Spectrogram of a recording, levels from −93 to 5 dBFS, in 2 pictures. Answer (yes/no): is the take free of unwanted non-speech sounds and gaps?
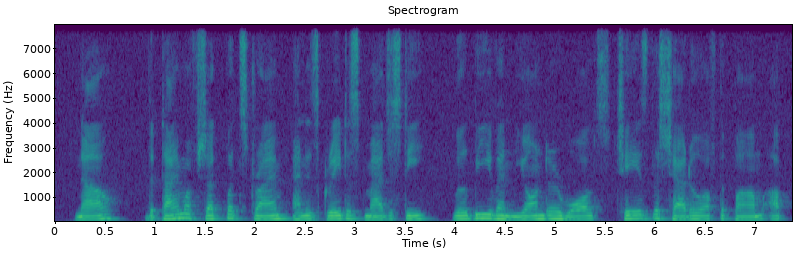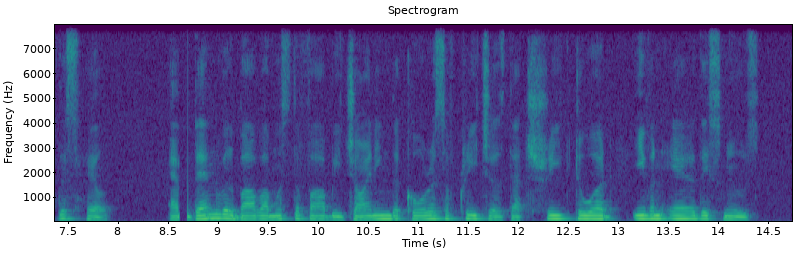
no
